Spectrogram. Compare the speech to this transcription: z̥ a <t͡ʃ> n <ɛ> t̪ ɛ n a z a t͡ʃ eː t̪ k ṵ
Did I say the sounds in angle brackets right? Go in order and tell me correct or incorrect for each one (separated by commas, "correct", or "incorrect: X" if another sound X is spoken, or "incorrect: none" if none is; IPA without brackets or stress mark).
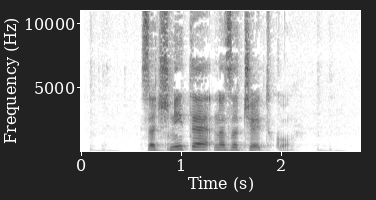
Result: correct, incorrect: i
